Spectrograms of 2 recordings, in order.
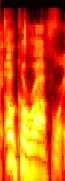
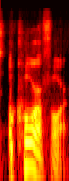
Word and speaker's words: Okorafor: You say Okorafor. It's Okorafor. You can't prove that. yes, I can. It's literally on the pronunciation sheet that the Steelers give.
